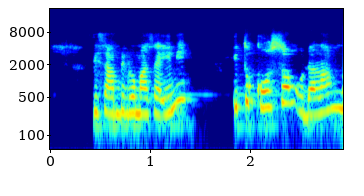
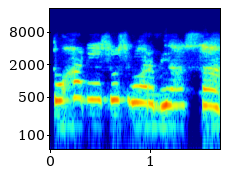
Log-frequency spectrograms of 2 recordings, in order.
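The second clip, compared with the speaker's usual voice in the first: high, slow mock shout; retold cry of amazement; 9 semitones higher than usual. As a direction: imitate the neighbour crying out in awe. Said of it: "dia teriak ngelihat muka kita". (menirukan teriakan takjub, bernada tinggi)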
